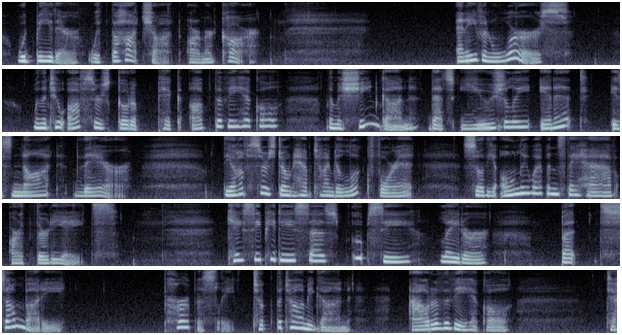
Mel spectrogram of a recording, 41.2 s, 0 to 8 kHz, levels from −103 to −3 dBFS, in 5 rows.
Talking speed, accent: 95 wpm, American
